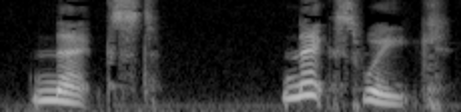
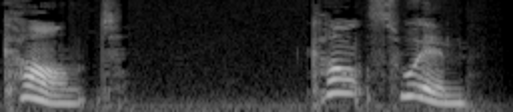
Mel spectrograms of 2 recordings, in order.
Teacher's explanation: In rapid speech, the t sound at the end of a word often disappears completely if there are consonant sounds on either side of that t sound. In other words, when we have 3 consonant sounds in a row and the one in the middle is t, that t sound will often disappear.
